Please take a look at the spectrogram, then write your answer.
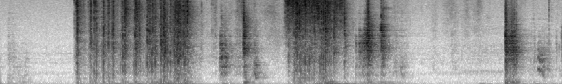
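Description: Tarot cards riffle and flutter in rapid bursts, close and crisp, with a pause between shuffles and a final quick snap.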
